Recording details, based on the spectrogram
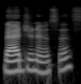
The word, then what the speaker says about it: vaginosis: Vaginosis.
